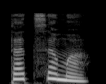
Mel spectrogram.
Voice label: "ತತ್ಸಮ", kannada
